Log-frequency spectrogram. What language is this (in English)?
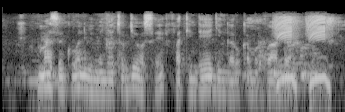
Kinyarwanda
